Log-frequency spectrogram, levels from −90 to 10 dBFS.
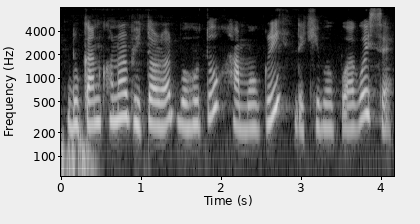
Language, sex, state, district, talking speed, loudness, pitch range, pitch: Assamese, female, Assam, Sonitpur, 100 wpm, -19 LUFS, 240-305 Hz, 255 Hz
